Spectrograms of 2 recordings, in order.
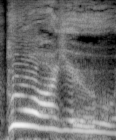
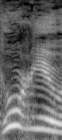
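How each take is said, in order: First: Very loud, slow, drawn-out demand; booming troll challenge. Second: High, loud quick challenge; challenging troll. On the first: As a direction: imitate a troll challenging a traveler grandly. Troll challenges Alice at bridge. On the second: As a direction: imitate a troll demanding a name. Troll challenges Deadpool at bridge. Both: Retold or imitated.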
